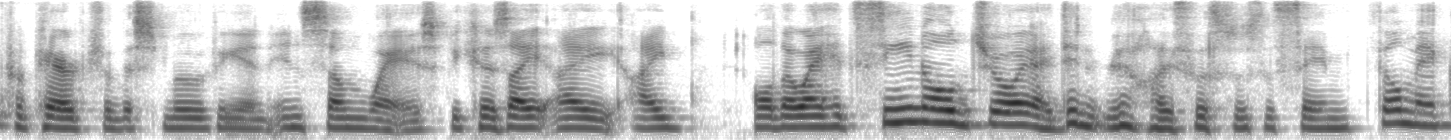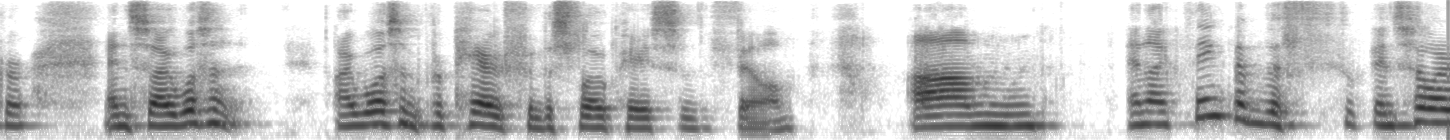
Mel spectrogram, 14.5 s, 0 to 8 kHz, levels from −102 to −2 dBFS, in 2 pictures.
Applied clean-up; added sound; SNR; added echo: neural mask model DeepFilterNet 3.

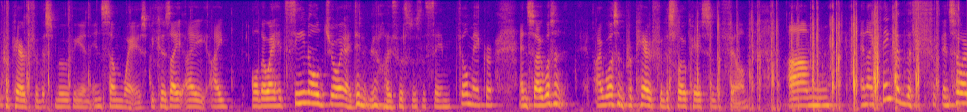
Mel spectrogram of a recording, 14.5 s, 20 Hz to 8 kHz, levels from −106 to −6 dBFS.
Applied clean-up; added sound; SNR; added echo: none; Livestock, farm animals, working animals; 9 dB; none.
